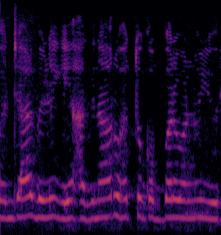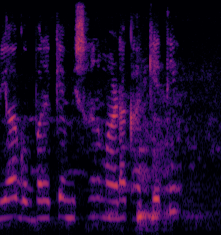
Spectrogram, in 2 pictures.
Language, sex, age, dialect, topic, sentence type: Kannada, female, 18-24, Dharwad Kannada, agriculture, question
